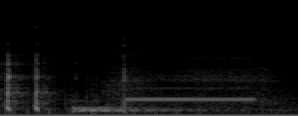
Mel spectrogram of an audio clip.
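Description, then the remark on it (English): Two quick clicks, then electronic phone-line tones: a low buzzing pair of notes followed by a steady, sustained beep of about a second, as an incoming call is connected. No voices. “Do you want to accept a call?”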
